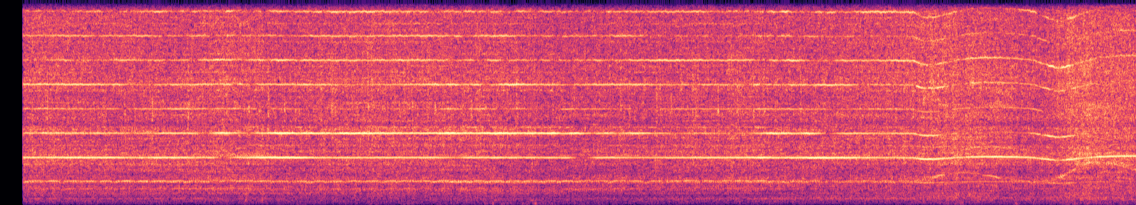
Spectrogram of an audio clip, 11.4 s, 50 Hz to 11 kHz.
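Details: 1997 5.7 Vortec V8 running: piercing, steady high-pitched whine seemingly from the top middle of the engine, starting only once the engine warms up and growing too loud to locate; cause unknown.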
